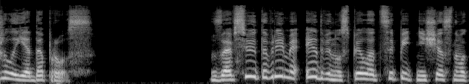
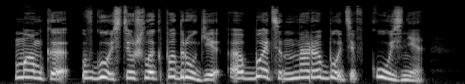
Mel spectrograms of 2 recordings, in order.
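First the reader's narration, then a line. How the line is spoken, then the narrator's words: Sobbing. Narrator (Russian): рыдая отозвался он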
